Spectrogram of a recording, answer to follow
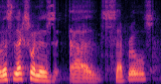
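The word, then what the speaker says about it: Severalls: next one is uh severals Hospital s it's spelled like several but the s-e-v-r-a-l-l-s hospital and that's in England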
